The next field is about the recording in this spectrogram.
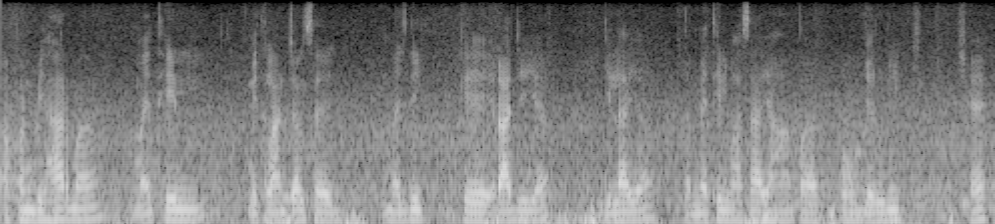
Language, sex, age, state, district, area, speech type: Maithili, male, 18-30, Bihar, Purnia, urban, spontaneous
